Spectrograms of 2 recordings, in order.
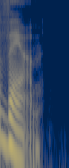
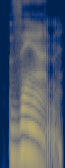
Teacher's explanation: I hope you could hear that little vibration. That's my vampire teeth touching my lip.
